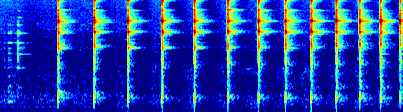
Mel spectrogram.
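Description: Knife slicing a banana on a plate: a regular run of sharp clinks as the blade strikes the plate, each with a short high ring. They start under a second in and quicken from about two to about four a second.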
